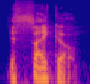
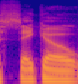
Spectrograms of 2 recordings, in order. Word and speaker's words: Seiko: Oh, I thought it was literally just like psycho. Like a psychopath. No, I probably pronounced that wrong. I think it's I think it's Seikko. I think that's how you're supposed to say it.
